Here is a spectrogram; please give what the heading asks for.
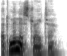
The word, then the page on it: administrator: British English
